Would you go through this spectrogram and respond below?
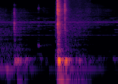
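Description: A single computer keyboard key, the enter key, is struck firmly, a sharp close click preceded by a lighter tap, in an otherwise quiet room.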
